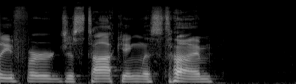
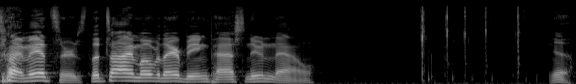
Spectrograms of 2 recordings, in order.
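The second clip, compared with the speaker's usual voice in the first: usual speaking voice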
